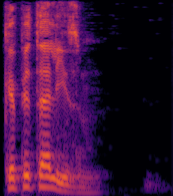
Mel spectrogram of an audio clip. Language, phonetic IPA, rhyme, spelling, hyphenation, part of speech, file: Russian, [kəpʲɪtɐˈlʲizm], -izm, капитализм, ка‧пи‧та‧лизм, noun, Ru-капитализм.ogg
- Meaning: capitalism (socio-economic formation, based on private ownership rights)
